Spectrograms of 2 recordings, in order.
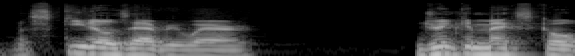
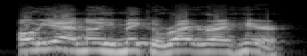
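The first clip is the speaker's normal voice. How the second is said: put-on high, louder excited boy; eager kid directions; 8 semitones higher, 4 dB louder, faster than usual. Boys in the car to the driver, excited. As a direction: point the way like a proud kid.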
